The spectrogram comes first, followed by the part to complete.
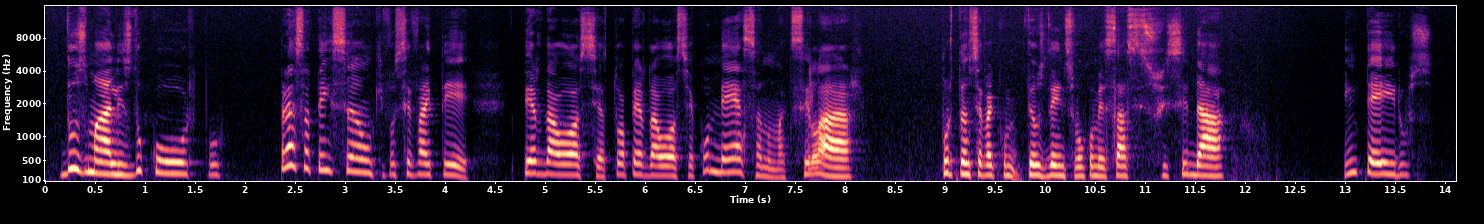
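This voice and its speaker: A fairly slow pace with long, frequent pauses, ordinary pitch variation and big swings in loudness. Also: woman, fairly high pitch for a woman. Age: 60s. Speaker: documentary interviewee. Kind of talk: interview.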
